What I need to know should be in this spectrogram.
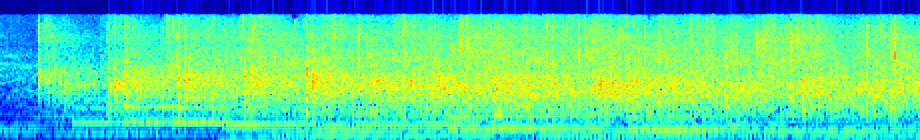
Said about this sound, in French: Je crois vraiment qu'on peut applaudir un peu plus le Seigneur et tout le monde pour ça, parce que c'est ce que Dieu veut qu'on puisse faire.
